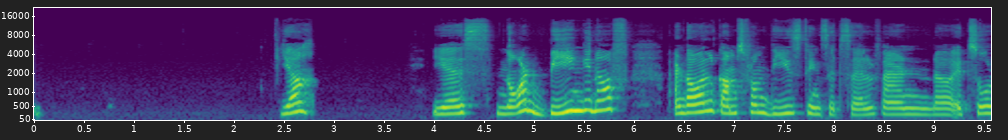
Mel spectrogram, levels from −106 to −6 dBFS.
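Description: Nothing in this speech recording stands out as a technical fault at any point, so there's nothing to flag here.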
